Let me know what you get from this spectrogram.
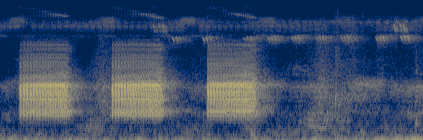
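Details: A frog in a chorus at night in hot, very humid Guinea-Bissau gives three loud, rasping half-second croaks about a second apart, then quieter calls follow. The frogs went quiet when the door opened.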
